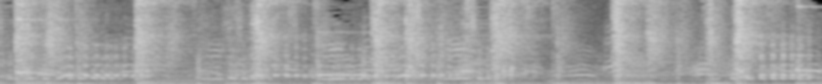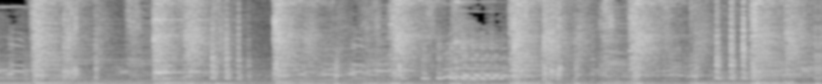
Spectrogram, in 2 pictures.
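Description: A flock of sandhill cranes calling in several bursts of wavering, rolling calls, over background music with a steady beat.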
